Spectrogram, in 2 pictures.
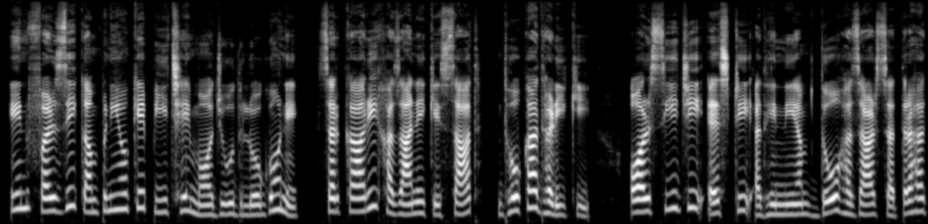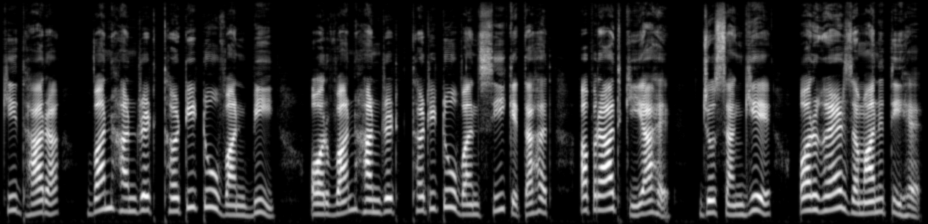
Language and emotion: Hindi, neutral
